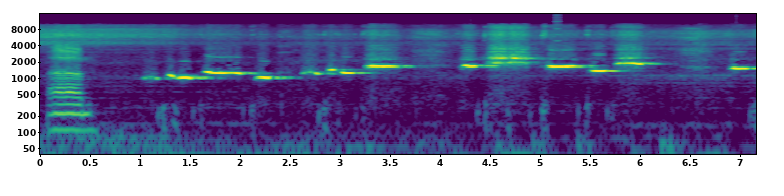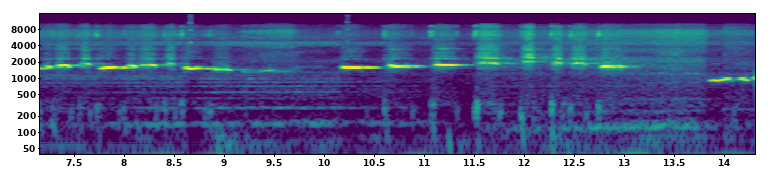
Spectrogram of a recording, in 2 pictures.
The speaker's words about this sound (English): What should I whistle?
